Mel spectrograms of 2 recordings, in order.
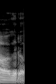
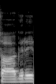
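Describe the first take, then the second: First: आगरा said with a final long a; correct form. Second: आगरे said with a final e sound; wrong form. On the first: Teacher giving students the right form, आगरा with long final a. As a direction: say आगरा clearly, ending on a long aa. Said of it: "आगरा होता है". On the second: Teacher voicing the wrong spelling for students, आगरे with final e. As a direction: read out आगरे, ending on e. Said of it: "Ramesh आगरे नहीं होता". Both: Shown as a demonstration.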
